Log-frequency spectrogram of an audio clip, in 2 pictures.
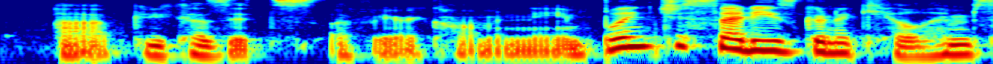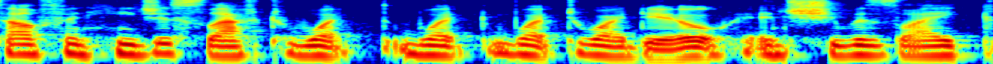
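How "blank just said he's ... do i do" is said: ordinary delivery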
